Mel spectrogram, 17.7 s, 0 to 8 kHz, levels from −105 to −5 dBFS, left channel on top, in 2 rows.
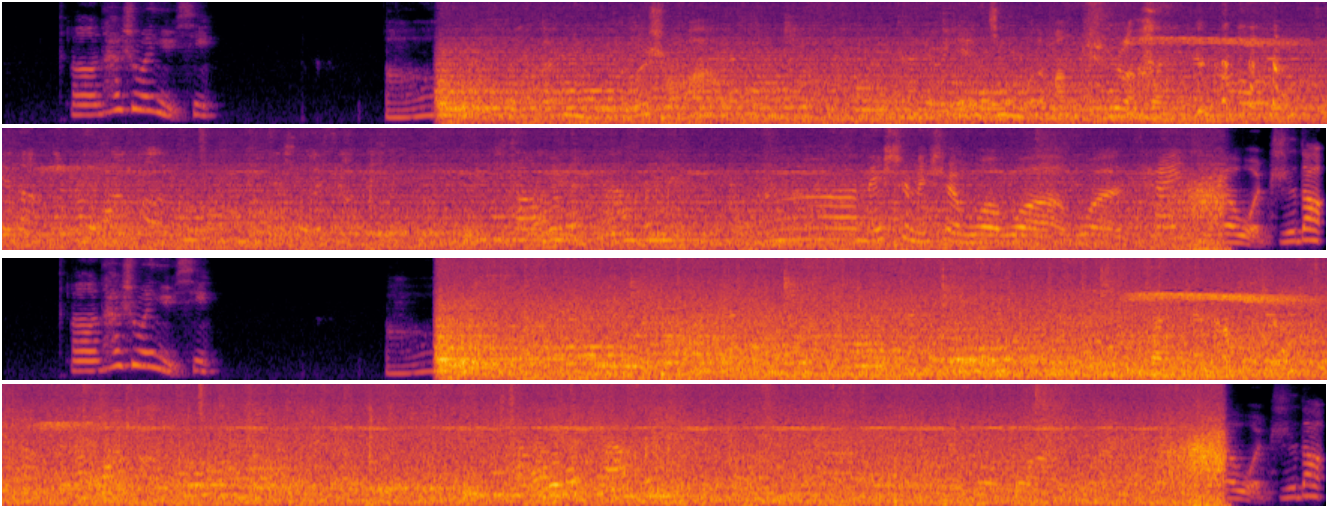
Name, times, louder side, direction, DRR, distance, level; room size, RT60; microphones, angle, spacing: voice 1, 0.5-1.4 5.2-5.5 8.2-10.0 10.6-13.1, equal, 25° right, 0.9 m, -41 dB
voice 2, 2.6-5.1 5.9-8.6 13.8-17.6, left 6 dB, 65° left, 0.4 m, -36 dB
sound 1, 2.9-17.0, right 6 dB, 70° right, 0.3 m, -27 dB
2.5 x 2.3 x 4.0 m
head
